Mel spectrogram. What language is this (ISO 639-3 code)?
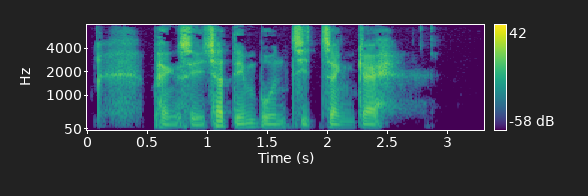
yue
